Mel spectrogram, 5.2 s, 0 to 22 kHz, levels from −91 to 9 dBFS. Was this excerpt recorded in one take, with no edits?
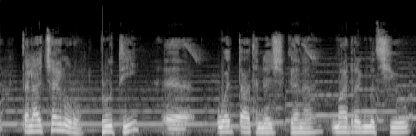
no; 1 cut; at 1.2 s

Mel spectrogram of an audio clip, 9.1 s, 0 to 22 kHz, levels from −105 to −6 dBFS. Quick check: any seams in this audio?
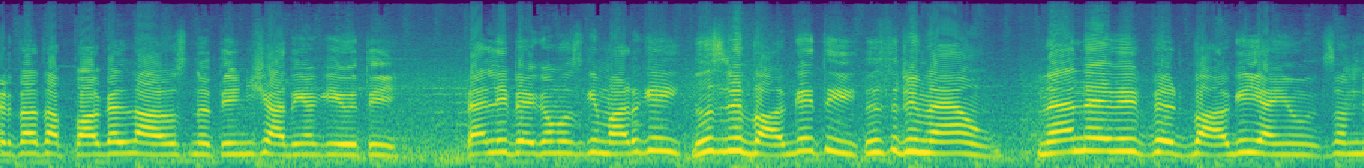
yes; 3 cuts; at 4.5 s, 5.7 s, 6.7 s

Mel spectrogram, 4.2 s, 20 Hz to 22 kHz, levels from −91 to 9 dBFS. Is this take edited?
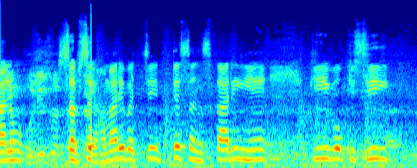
yes; 1 cut; at 0.9 s

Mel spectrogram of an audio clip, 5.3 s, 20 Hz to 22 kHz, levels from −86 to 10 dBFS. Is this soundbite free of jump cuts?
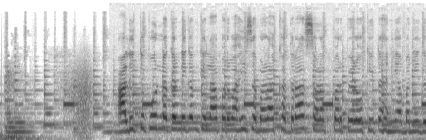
no; 1 cut; at 1.3 s

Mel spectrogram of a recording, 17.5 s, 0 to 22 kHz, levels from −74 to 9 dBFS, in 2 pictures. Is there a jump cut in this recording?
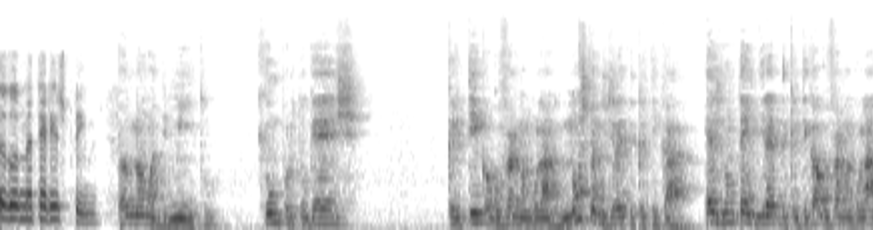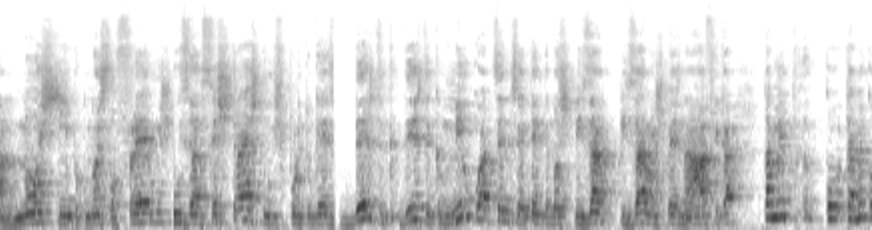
yes; 3 cuts; at 1.0 s, 10.5 s, 12.1 s

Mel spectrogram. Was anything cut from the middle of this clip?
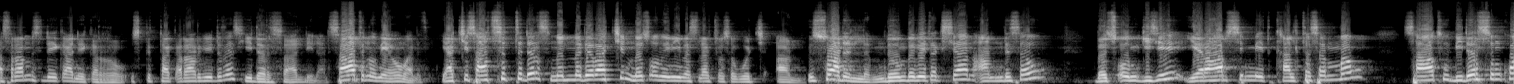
yes; 2 cuts; at 4.3 s, 8.0 s

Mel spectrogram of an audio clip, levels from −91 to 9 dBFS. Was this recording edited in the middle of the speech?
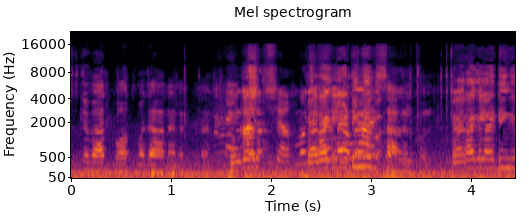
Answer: no; 0 cuts

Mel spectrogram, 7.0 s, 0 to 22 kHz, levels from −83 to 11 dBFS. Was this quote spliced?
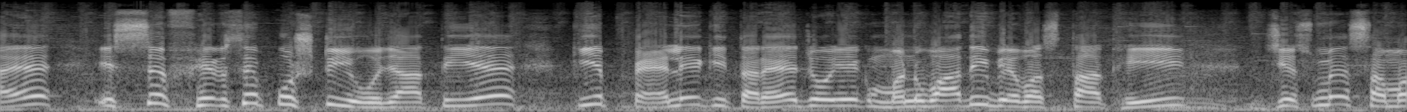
yes; 1 cut; at 3.1 s

